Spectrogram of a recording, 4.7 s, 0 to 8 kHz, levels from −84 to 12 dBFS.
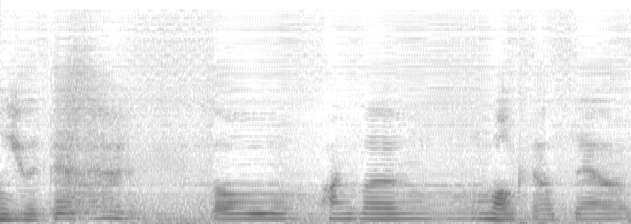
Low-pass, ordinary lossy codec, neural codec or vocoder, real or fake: none; none; codec, 16 kHz, about 1 kbps, DyCAST, with the encoder's durations; fake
